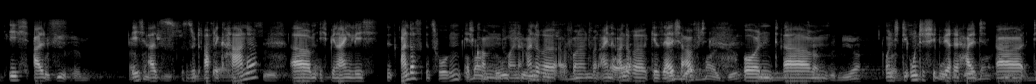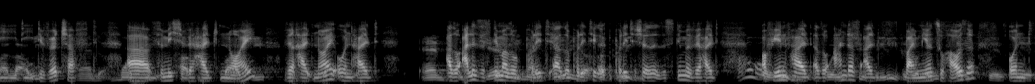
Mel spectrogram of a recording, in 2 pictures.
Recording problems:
thin; very; fading below 400 Hz
wrong speed and pitch; too fast and too high; 1.5 times normal speed
garbled, watery; slightly; nothing above 8 kHz
voice in the background; noticeable; throughout; 10 dB below the speech

